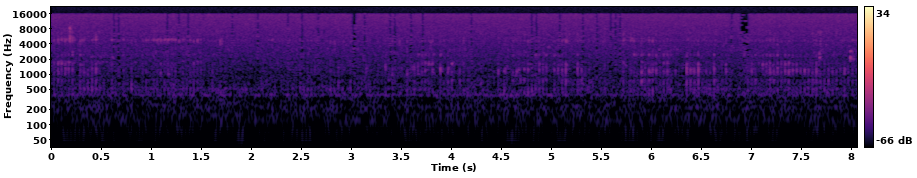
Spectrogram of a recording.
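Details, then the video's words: Mother cat and her kitten purring together indoors, a steady low rumble carrying pops, louder pops from the mother and quieter ones from the kitten; faint hiss in the background. "The loud pops are from Mom. The quieter pops are from the kitten."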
